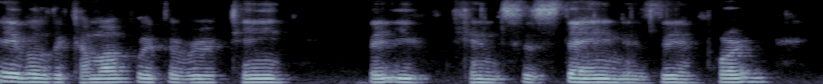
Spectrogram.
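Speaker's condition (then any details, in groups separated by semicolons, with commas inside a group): Parkinson's disease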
